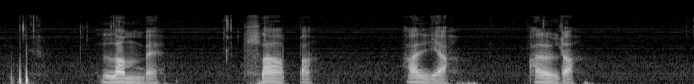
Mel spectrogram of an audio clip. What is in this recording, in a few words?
quenya laterals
